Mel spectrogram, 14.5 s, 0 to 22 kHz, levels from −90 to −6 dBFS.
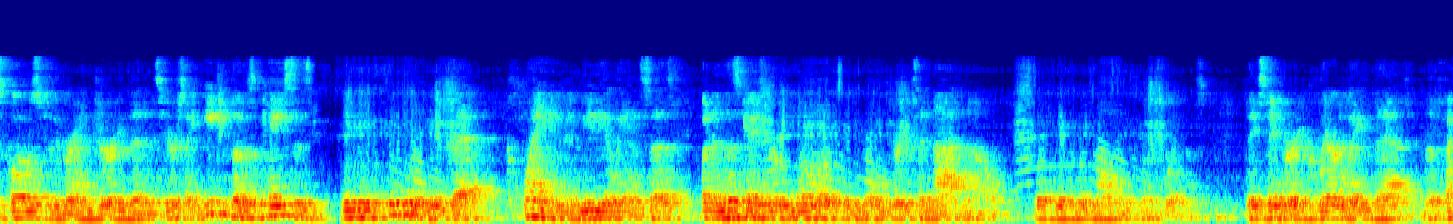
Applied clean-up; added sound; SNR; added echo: neural separator model SepFormer DNS4.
